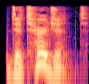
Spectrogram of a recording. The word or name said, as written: detergent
